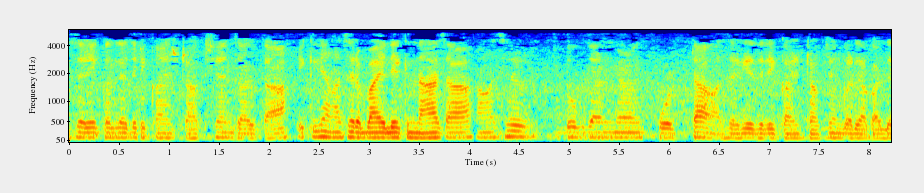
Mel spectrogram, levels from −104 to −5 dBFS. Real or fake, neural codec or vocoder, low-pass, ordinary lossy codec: real; none; 5.4 kHz; MP3, 24 kbps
